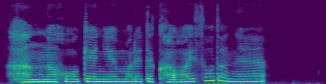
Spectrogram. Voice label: mob女子台詞

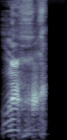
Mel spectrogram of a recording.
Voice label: 老人 がはっ！！

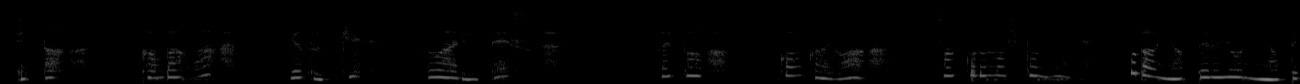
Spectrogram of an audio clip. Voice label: アフタートーク, ASMR

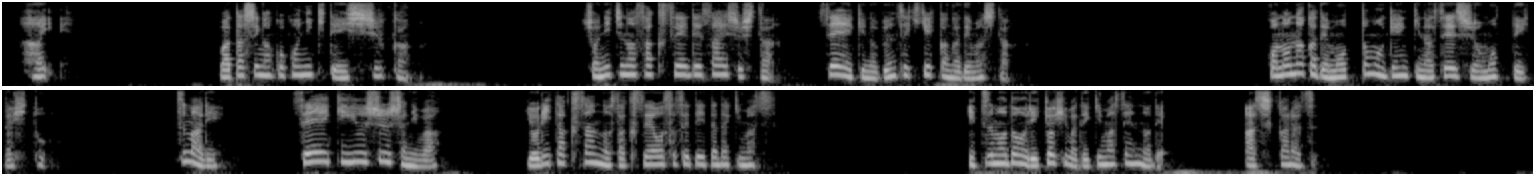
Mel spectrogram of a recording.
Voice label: 耳舐め生手コキ, バイノーラルマイク収録 効果音なし; 精液優秀者への耳舐め生手コキ

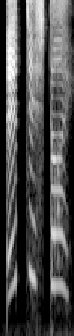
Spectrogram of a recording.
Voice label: 「エッチしたい」, 少女, ASMR; 元気な少女

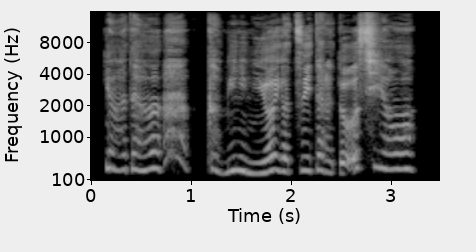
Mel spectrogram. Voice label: 女の子 台詞

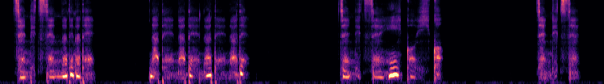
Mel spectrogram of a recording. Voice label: 囁き前立腺責めループ, ASMR

